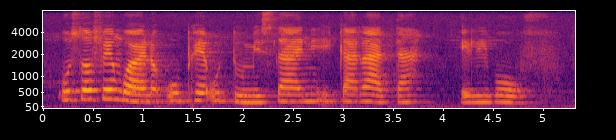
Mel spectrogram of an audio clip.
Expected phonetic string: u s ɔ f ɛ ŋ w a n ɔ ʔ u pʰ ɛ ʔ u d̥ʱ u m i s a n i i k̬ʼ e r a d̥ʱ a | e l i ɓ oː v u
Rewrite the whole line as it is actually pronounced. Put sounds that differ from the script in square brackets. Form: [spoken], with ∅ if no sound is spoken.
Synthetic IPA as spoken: u s ɔ f ɛ ŋ w a n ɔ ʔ u pʰ ɛ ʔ u d̥ʱ u m i s a n i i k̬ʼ [a] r a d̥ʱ a | e l i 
